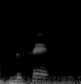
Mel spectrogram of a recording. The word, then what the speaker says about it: Lupin: Lupin? L-U-P-I-N or what? – Yeah, yeah. Lupin, but in French it's Lupin.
